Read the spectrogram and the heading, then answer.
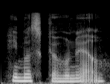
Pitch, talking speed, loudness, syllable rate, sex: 150 Hz, 215 wpm, -17 LUFS, 4.0 syllables/s, female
